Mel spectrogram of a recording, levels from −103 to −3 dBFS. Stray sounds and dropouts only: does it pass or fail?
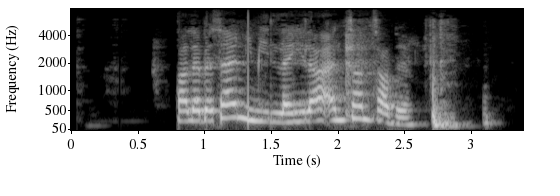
pass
